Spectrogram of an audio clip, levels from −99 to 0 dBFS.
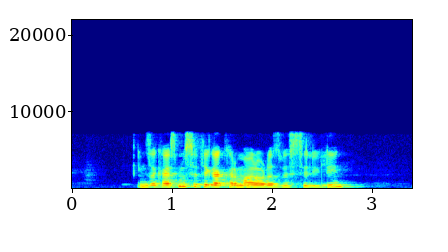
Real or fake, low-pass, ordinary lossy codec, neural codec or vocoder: real; 7.2 kHz; none; none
